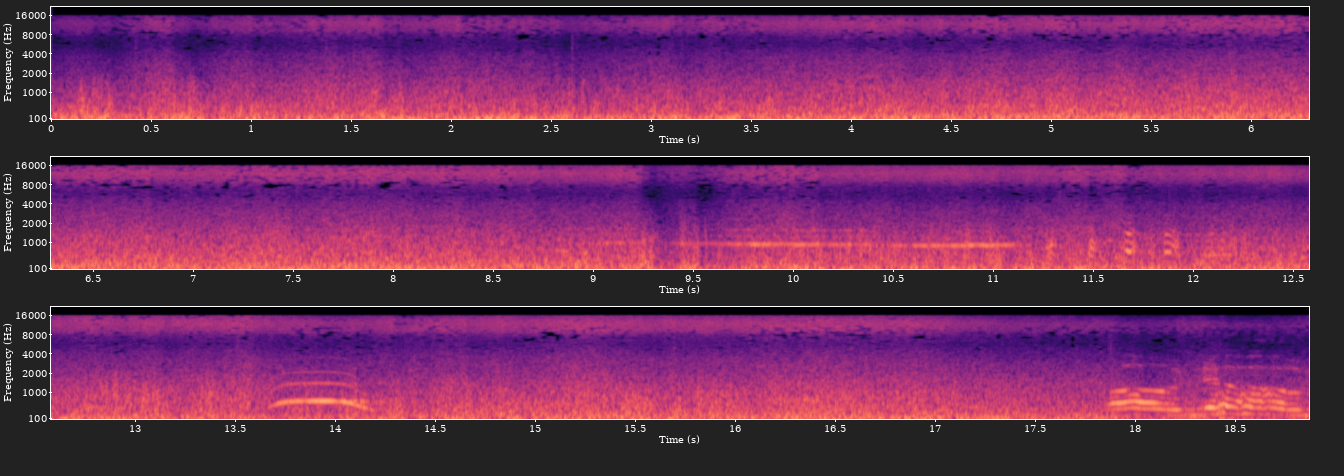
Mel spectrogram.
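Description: Waterfall inside Smoo Cave on Scotland's north coast, a steady, loud broadband roar of falling water filling the whole stretch without letup, with brief faint voices over the rush.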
